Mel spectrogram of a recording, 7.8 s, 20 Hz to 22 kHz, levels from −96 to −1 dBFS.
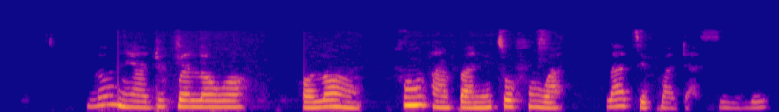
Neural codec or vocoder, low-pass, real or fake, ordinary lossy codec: none; 7.2 kHz; real; AAC, 48 kbps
